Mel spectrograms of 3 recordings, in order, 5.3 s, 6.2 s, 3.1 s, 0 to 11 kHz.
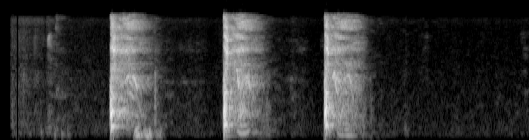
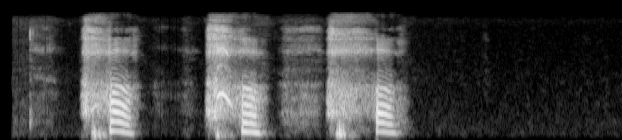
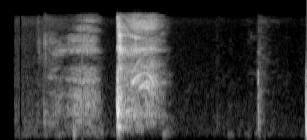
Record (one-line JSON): {"three_cough_length": "5.3 s", "three_cough_amplitude": 31361, "three_cough_signal_mean_std_ratio": 0.27, "exhalation_length": "6.2 s", "exhalation_amplitude": 27866, "exhalation_signal_mean_std_ratio": 0.38, "cough_length": "3.1 s", "cough_amplitude": 30450, "cough_signal_mean_std_ratio": 0.27, "survey_phase": "beta (2021-08-13 to 2022-03-07)", "age": "45-64", "gender": "Female", "wearing_mask": "No", "symptom_cough_any": true, "symptom_runny_or_blocked_nose": true, "symptom_onset": "5 days", "smoker_status": "Ex-smoker", "respiratory_condition_asthma": false, "respiratory_condition_other": false, "recruitment_source": "Test and Trace", "submission_delay": "2 days", "covid_test_result": "Positive", "covid_test_method": "RT-qPCR", "covid_ct_value": 24.1, "covid_ct_gene": "ORF1ab gene", "covid_ct_mean": 24.2, "covid_viral_load": "11000 copies/ml", "covid_viral_load_category": "Low viral load (10K-1M copies/ml)"}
